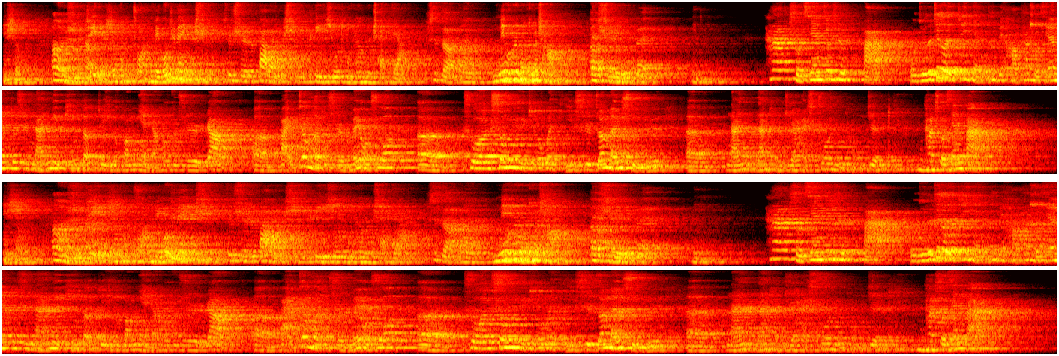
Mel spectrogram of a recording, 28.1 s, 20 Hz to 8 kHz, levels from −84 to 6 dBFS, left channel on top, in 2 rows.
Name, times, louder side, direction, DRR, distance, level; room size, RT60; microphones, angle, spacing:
voice 1, 0.0-5.5 6.1-7.5 7.8-8.4 9.2-9.4 25.7-25.8 26.2-26.5, left 1 dB, 75° left, -2 dB, 1.0 m, -20 dB
voice 2, 0.6-1.2 5.7-6.2 7.8-8.0 8.4-8.6 10.2-11.8 12.1-17.0 17.4-25.8 26.4-27.3, left 1 dB, 30° left, -2 dB, 0.5 m, -21 dB
7.7 x 4.3 x 3.8 m, 2.5 s
head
